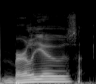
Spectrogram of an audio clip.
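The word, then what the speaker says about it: Berlioz: I pronounce it Burlios. I don't know if that's the correct way to pronounce it, but that's the way in my head that I've pronounced it for the reader. This is B E R L I O Z, which I just say Burlio's.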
